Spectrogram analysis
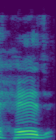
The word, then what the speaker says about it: hedge: होता है उसको बोलेंगे हेज, HEDGE। अब यहाँ पे डी का उच्चारण नहीं होगा, डी यहाँ पर साइलेंट होगा।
